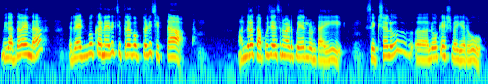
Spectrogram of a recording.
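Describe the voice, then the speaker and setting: A woman journalist giving a heated, indignant interview in a scolding way. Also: fairly high pitch.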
